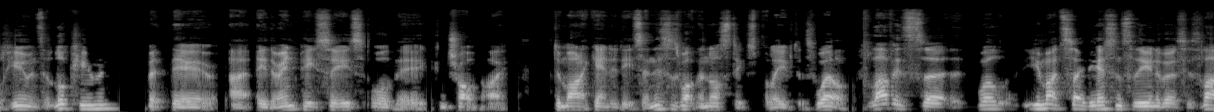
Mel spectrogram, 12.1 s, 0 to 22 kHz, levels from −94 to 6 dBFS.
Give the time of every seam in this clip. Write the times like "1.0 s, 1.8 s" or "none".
8.7 s

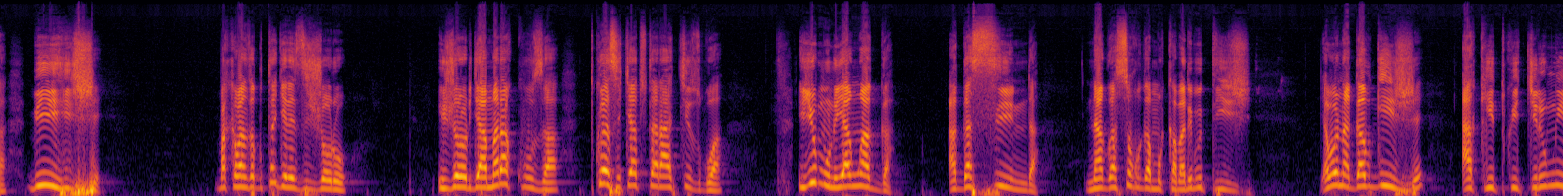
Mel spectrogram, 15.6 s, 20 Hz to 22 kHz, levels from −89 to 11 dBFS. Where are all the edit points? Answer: none

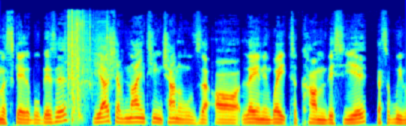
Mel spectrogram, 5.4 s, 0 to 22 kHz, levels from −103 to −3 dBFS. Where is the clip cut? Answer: 1.2 s

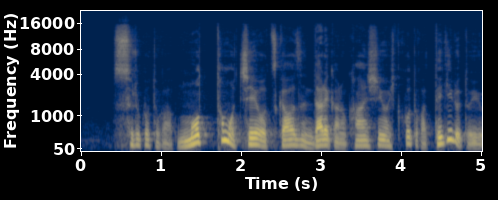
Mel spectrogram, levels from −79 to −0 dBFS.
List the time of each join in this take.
3.9 s

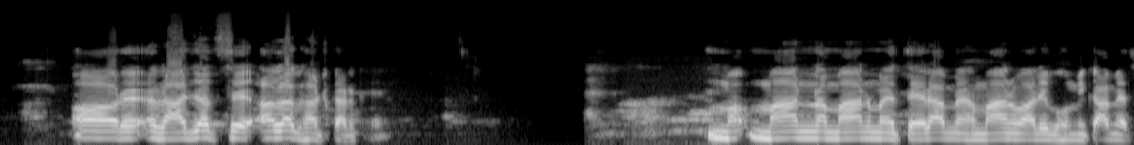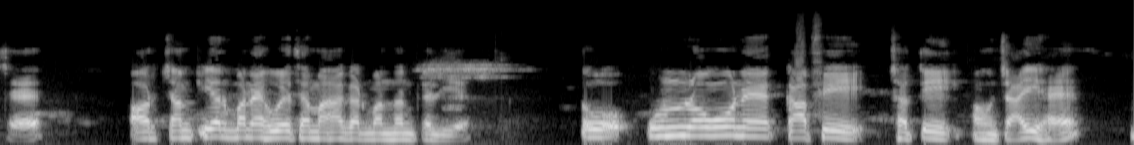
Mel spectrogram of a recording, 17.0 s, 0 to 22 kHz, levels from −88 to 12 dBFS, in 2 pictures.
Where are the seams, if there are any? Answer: none

